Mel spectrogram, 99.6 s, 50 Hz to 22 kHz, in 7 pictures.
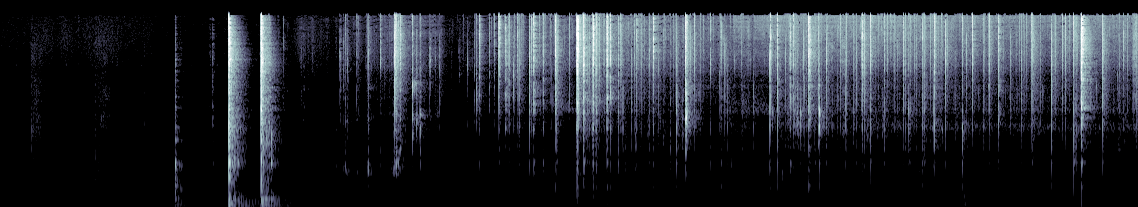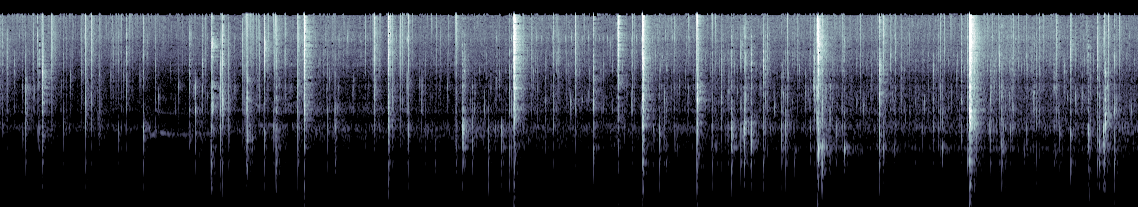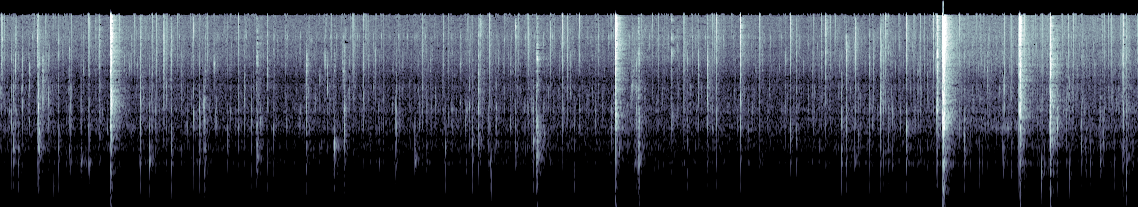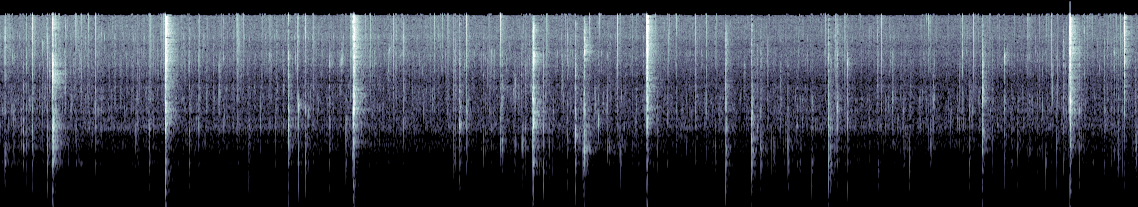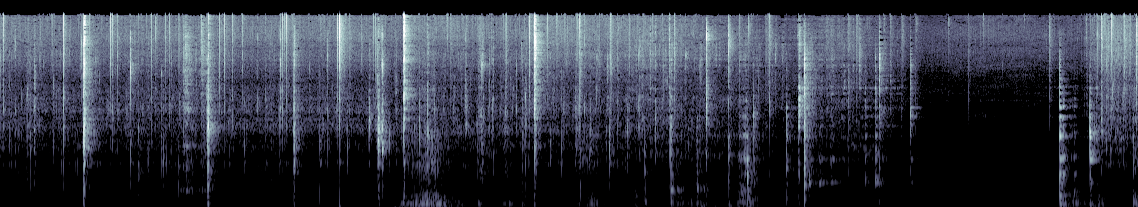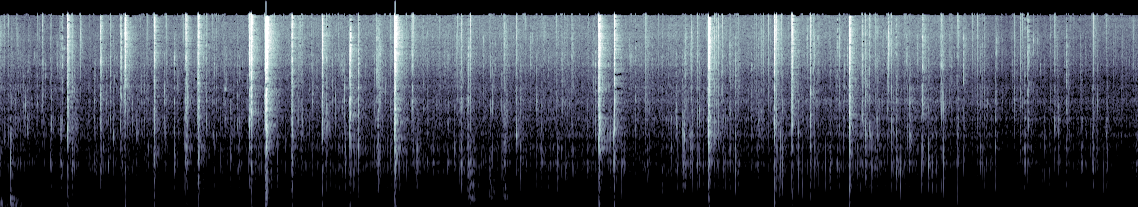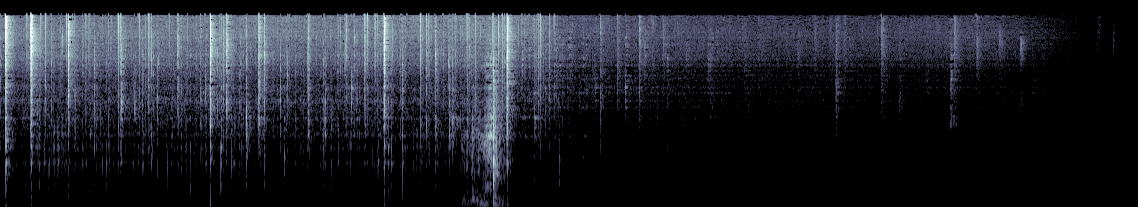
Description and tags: Cracking And Frying An Egg, Over Easy
A stereo recording of an egg being cracked and fried in a pan, about 1m 6s into the recording the pan is tilted and the egg flipped over. Rode NT4 > FEL battery pre-amp > Zoom H2 Line In
sizzle, egg, spit, pop, stereo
